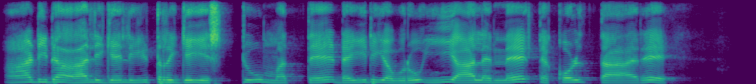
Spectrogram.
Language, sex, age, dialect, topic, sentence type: Kannada, female, 18-24, Coastal/Dakshin, agriculture, question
